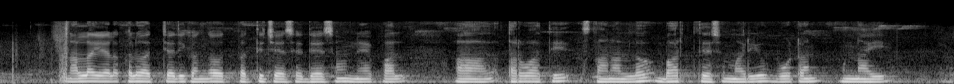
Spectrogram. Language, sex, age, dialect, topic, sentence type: Telugu, male, 18-24, Southern, agriculture, statement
